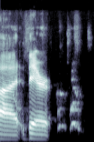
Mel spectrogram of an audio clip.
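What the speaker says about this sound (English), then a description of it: "my dog's barking at me" A pet dog gives two quick, close, voiced barks indoors, followed by a couple of softer short yips that fade out.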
